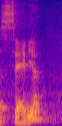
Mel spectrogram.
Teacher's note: a palavra séria, o acento tônico está no sé, no é.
